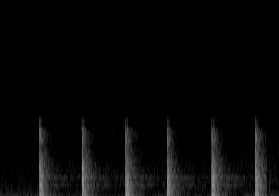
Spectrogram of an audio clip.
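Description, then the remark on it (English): A hammer taps a nail set to drive a nail into wood six times in a steady, even rhythm, each strike a sharp knock with a short decay and quiet pauses between. “So now use the nail set.”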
